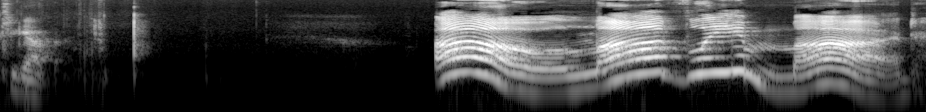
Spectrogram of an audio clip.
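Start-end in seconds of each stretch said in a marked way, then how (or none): 2.2-4.6 lightly voiced cow, big loud delight; a cow loving the mud, with a loud happy "Oh". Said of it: "said the cow".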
